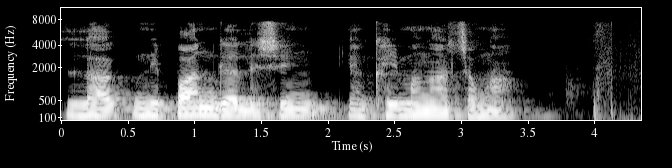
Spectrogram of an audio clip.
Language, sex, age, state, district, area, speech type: Manipuri, male, 18-30, Manipur, Thoubal, rural, spontaneous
